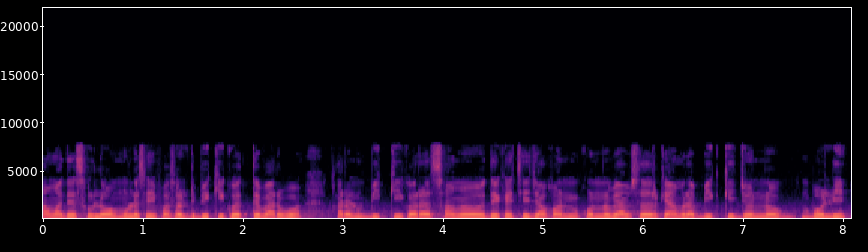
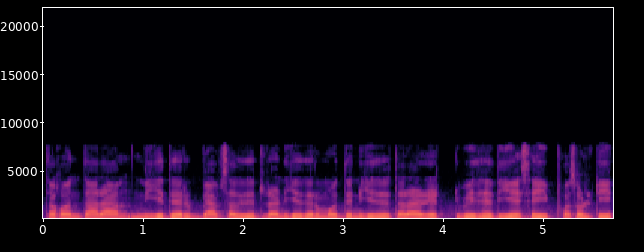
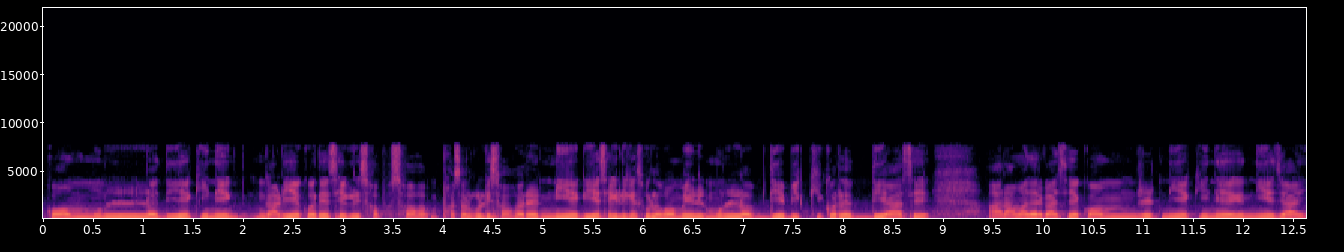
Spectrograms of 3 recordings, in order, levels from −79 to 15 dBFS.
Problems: none marked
